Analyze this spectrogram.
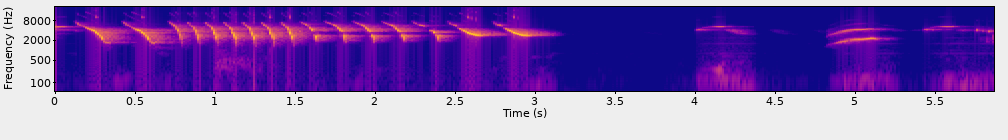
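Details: Male canary kept and raised by its owner, singing a long 'cuit cuit' rolling song used as a master to teach young canaries to sing: a three-second burst of fast, evenly repeated sweeping chirps, then a few scattered whistled notes.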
